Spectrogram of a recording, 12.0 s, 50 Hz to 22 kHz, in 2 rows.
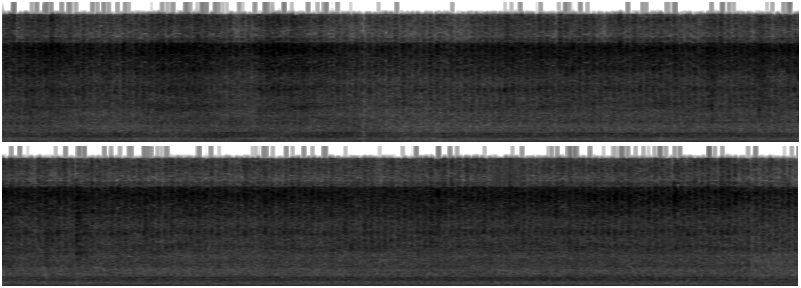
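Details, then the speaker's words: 1990s Lawn Boy Silver Series mower, parked 15 years, revived: small engine holds a smooth, even buzzing drone at steady speed after a brief wobble, no misses or knocks; runs healthy. "I just can't believe this thing starts up and runs as nice as it does"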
